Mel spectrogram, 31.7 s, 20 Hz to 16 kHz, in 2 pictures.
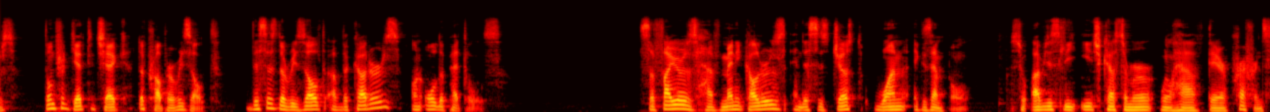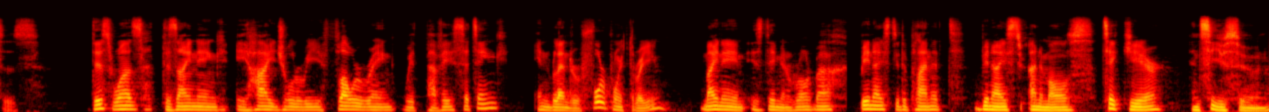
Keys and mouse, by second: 2.9-7.7 middle drag, 10.9-15.5 middle drag, 16.7-30.8 middle drag, 31.2 middle click.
